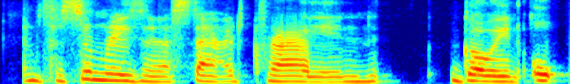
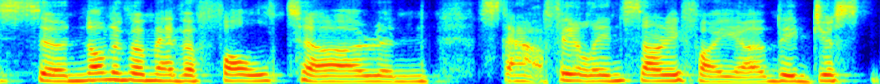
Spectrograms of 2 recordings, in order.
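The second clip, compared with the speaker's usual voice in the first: normal talking voice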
